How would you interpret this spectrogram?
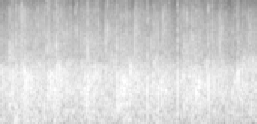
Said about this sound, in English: But if you'd please be kind enough to give the panel a round of applause.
